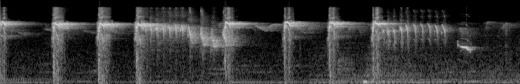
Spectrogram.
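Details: Bayeman in gacor nyrecet song: loud, evenly spaced high metallic chips about half a second apart, each with a short buzzy tail, closing in a fast fluttering rattle and a lower slurred note.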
